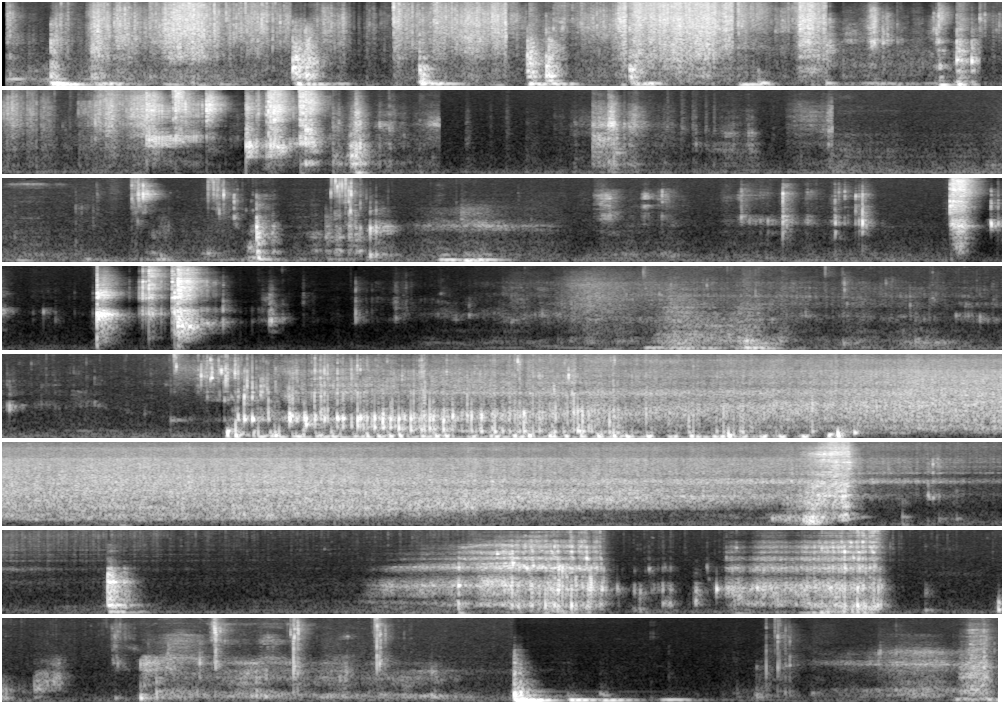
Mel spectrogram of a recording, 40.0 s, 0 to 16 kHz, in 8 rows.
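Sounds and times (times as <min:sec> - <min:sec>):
food containers and utensils handled: 0:00.0 - 0:07.2
liquid pouring: 0:19.0 - 0:30.3.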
